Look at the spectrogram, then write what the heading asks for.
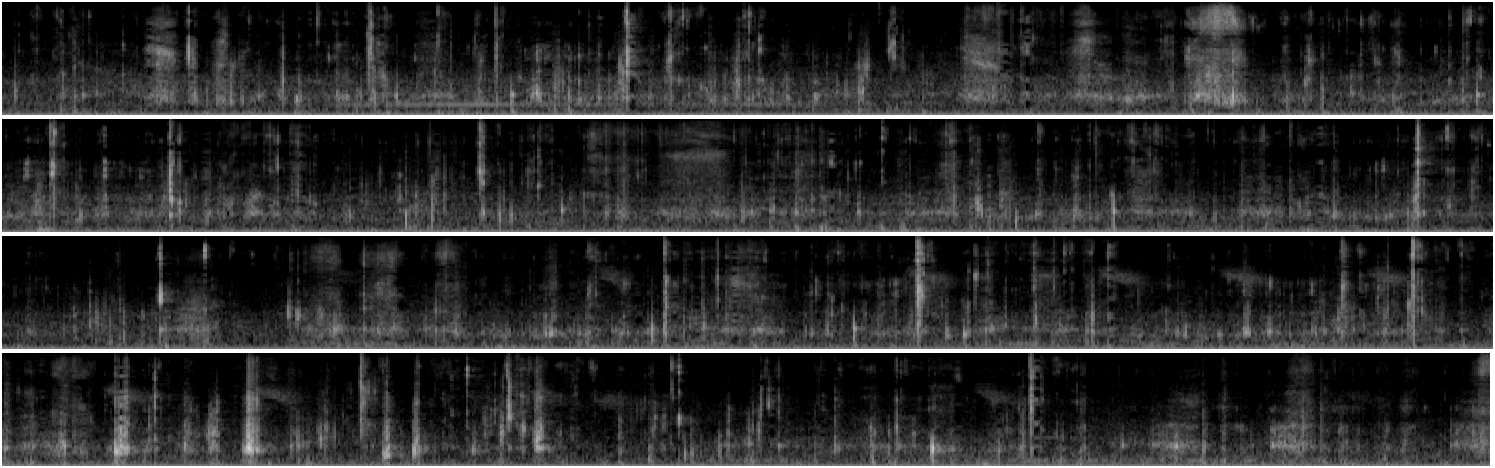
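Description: Close-miked chewing of fried glutinous rice cake (ciba): irregular wet mouth clicks, smacks and bites.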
